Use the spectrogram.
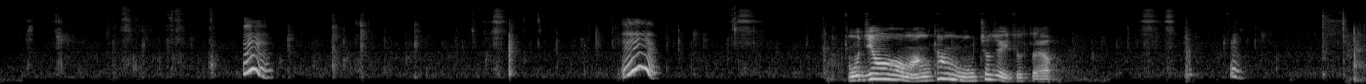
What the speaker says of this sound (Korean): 옆에서 들리는 딱딱 소리는 강아지들이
